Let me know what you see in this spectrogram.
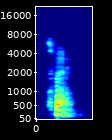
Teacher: The W is more like a V. Twee. So you say twee.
